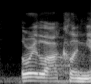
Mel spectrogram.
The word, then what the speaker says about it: Loughlin: Lori Loughlin, yes.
